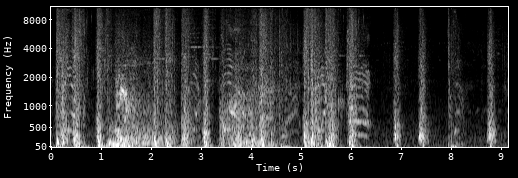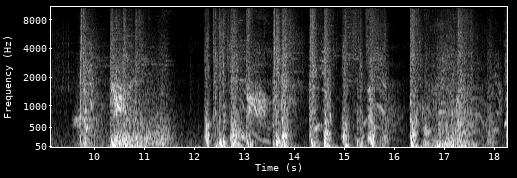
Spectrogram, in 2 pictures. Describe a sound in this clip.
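Swords slash and clash in a game fight.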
